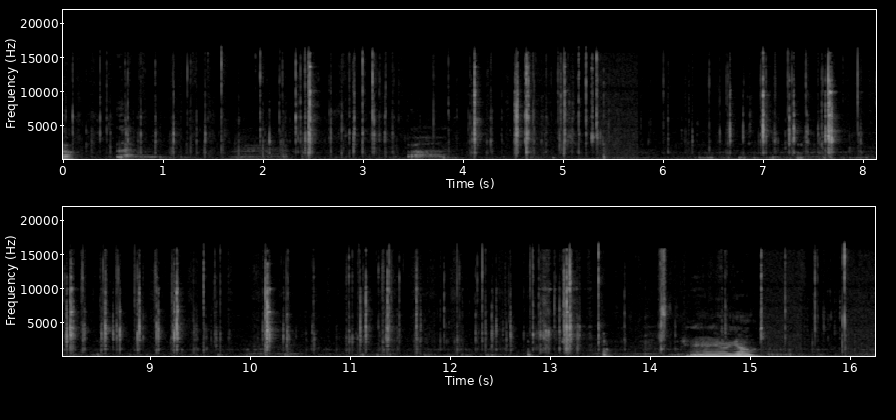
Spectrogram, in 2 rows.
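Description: Lock pick and tension wrench raking and jiggling in the keyway of a Chateau C970 discus padlock: quick, irregular small metallic clicks and ticks as the pick works the pins.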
